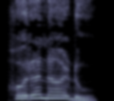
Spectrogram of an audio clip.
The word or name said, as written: ಹೊರನೋಟ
